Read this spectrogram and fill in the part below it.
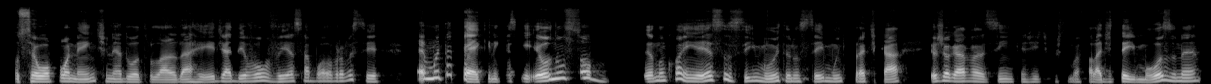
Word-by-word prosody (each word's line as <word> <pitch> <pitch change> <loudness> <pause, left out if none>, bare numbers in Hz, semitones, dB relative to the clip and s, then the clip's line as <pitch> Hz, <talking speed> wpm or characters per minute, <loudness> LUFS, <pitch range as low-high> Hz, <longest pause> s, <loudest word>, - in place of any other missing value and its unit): o - - -2
seu 135 -2 +4
oponente, 130 +1 0
né, 125 -2 -2
do 120 -1 -4
outro 115 -1 -2
lado 110 0 0
da 115 0 0
rede, 120 +4 -3
a 140 - +3
devolver 140 0 -1
essa 155 +1 -5
bola 150 - -4
pra 155 - -2
você. 145 -10 -4 0.4
É 295 - +5
muita 300 +11 +3
técnica - - +3
assim. - - -7
Eu 440 - +8
não 275 +3 +4
sou 285 - -2 0.3
eu 140 +1 +1
não 180 - -1
conheço 190 - +1
assim 165 -4 -3
muito, 145 +1 -1
eu - - 0
não 140 - -3
sei 135 +1 -3
muito 145 0 -5
praticar, - - 0 0.3
eu - - +1
jogava 145 -5 +2
assim, 125 +1 -7
que 120 0 -18
a - - -10
gente 125 +2 -14
costuma 125 - -15
falar 105 - -2
de 120 +2 -13
teimoso, 120 - +2
né. 155 +1 -1
140 Hz, 215 wpm, -23 LUFS, 125-165 Hz, 0.4 s, Eu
